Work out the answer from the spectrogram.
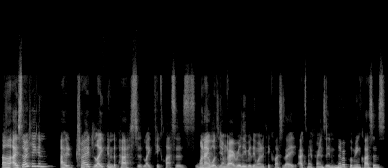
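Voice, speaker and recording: Young woman on a podcast, kinda fry in her voice, laughs a lot, says like constantly. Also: lowish voice, sing-song, a little fast, few pauses, fairly bright tone. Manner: laughs often, many "like" fillers. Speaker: podcast guest, entrepreneur. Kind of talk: casual chat.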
